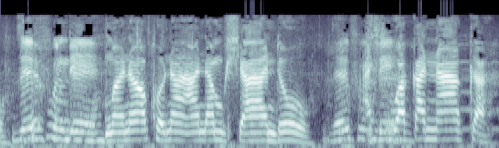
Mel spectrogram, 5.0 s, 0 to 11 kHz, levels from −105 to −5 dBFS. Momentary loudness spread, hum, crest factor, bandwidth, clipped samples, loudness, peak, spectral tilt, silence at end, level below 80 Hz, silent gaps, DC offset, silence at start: 8 LU; none; 14 dB; 8 kHz; under 0.1%; -12 LUFS; 0 dBFS; -2.5 dB/octave; 0 s; -40 dBFS; none; under 0.1%; 0 s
